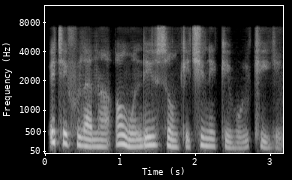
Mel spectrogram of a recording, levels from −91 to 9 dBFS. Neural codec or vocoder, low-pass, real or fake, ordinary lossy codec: codec, 16 kHz, about 1 kbps, DyCAST, with the encoder's durations; 7.2 kHz; fake; none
